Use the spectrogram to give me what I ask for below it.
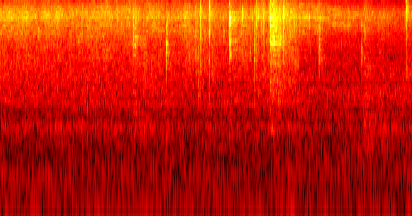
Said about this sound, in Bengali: পোস্ত বাটা, ভেজে নিচ্ছি।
